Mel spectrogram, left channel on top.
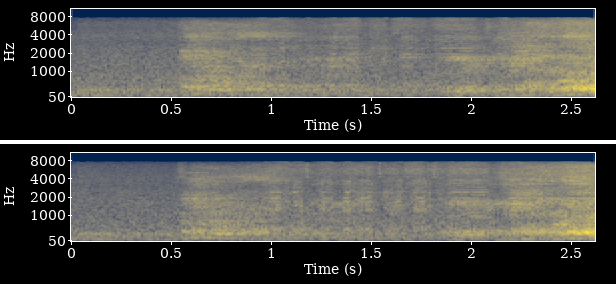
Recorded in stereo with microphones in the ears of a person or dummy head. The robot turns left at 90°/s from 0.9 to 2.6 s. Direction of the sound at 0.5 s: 75° left (ahead or behind).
